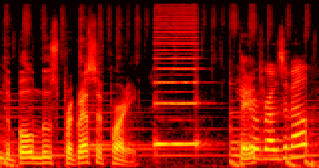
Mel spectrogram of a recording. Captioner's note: buzzer rings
